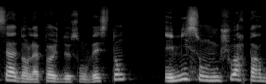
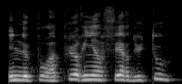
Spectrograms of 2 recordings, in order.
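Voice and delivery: higher-pitched despair; distressed, raised lament; lamenting wail; 5 semitones higher, 4 dB louder than usual. Acted. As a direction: bemoan it, pitch lifted. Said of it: "se lamenta madame Tivy".

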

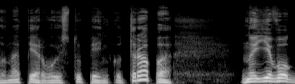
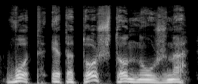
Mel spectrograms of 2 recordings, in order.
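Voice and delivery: ordinary delivery

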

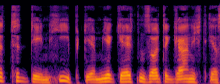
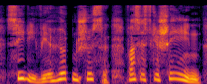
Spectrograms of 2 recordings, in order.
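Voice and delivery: a high, alarmed calling out; anxious call; 9 semitones higher than usual. A narrator's reading. Hadschi arriving after hearing shots, calling out in alarm. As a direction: rush in asking what happened. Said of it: "rief der Hadschi".

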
